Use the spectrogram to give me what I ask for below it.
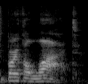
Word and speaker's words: Berthelot: It's Canadian. I know that. So, but I know that it's birth a lot. – Yeah, it's spelled like birth e lot, like B-E-R-T-H, E-L-O-T.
